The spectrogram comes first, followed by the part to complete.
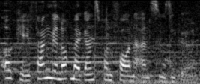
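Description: Actress as a lively, brash fast-food worker. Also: female voice, mid-range voice, loud music behind the voice, close to an everyday voice. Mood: excited gossip. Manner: animated, slangy, teasing. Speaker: actress in a radio play. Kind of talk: naturalistic radio drama acting.

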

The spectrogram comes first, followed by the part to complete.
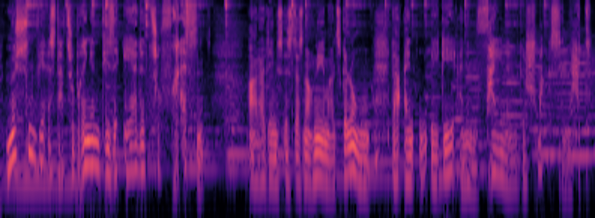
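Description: An actress playing a bossy, fearless older woman who hunts ghosts in a children's audio drama, resolute and emphatic. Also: very deep voice.

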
